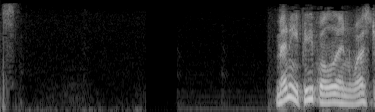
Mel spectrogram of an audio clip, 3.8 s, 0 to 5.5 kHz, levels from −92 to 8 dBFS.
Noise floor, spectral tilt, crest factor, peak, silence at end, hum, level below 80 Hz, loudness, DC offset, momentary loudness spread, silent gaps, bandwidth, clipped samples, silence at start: -74 dBFS; -9.5 dB/octave; 18 dB; -8 dBFS; 0 s; none; -60 dBFS; -19 LUFS; under 0.1%; 5 LU; none; 5.2 kHz; under 0.1%; 0 s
